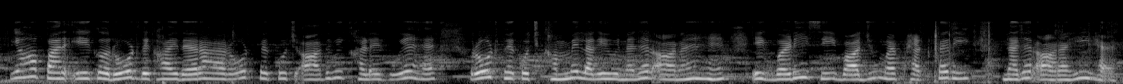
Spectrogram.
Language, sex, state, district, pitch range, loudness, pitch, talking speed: Hindi, female, Uttar Pradesh, Hamirpur, 240-285 Hz, -21 LUFS, 260 Hz, 180 wpm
